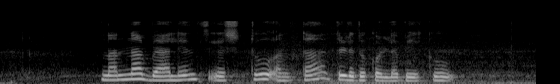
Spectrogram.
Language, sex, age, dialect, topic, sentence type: Kannada, female, 18-24, Coastal/Dakshin, banking, question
